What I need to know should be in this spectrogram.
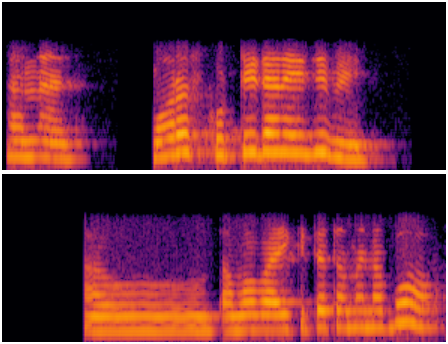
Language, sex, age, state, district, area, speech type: Odia, female, 60+, Odisha, Jharsuguda, rural, conversation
